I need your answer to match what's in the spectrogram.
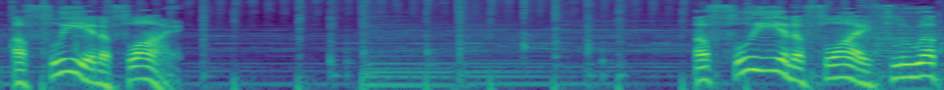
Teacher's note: remember that f is voiceless pronounced without the voice by a strong push of air through pursed lips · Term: F sound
